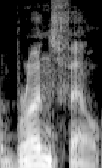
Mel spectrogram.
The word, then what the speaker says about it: Braunfels: now check this out new Bruns no new bra bronze fell I guess is the way you say it it's kind of hard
